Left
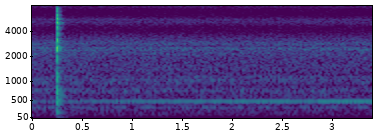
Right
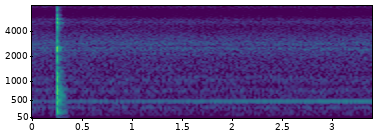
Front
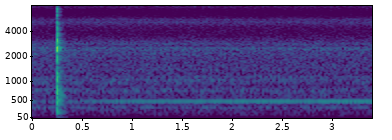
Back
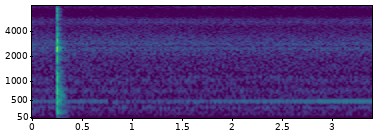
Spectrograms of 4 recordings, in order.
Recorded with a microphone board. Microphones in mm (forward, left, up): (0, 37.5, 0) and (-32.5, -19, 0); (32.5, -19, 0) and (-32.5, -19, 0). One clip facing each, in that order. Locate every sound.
0.2 s a pop: 95° right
